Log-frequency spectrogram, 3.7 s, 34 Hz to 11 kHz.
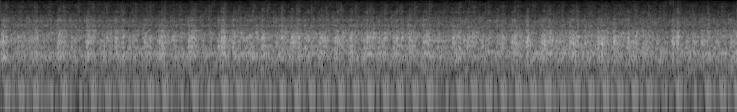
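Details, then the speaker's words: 2023 Honda CB125F single-cylinder, warming up at idle before an oil change. The idle holds an even, steady beat with no rattle or ticking and sounds really smooth. Normal idle. "it sounds really smooth too"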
